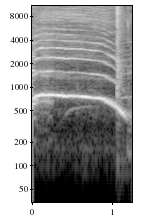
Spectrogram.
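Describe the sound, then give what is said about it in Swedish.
An audience member at a fight event cheers for the FCR title challenger. It is one loud, high-pitched cheering scream held steady for about a second, then sliding down in pitch as it breaks off. No talking over it. “Vi har ju publik här också, vad är publiken?”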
